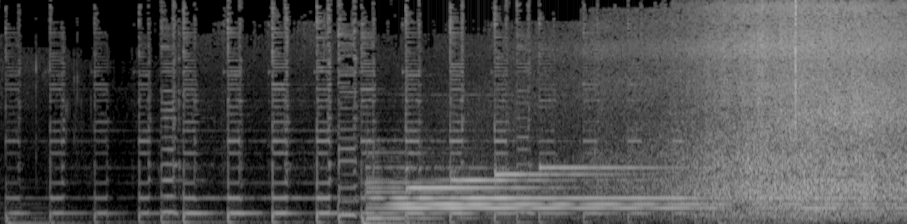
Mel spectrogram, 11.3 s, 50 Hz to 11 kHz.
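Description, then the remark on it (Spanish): Rushing wind and churning sea water on the Mediterranean Sea, 2 kilometres off the coast of Oropesa in Castellón, Spain, build into a loud, steady roar, following a few seconds of rhythmic tonal pulses and a low droning hum; no voices. “Estamos a 2 kilómetros de la costa de Oropesa, en Castellón, en pleno mar Mediterráneo.”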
